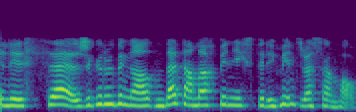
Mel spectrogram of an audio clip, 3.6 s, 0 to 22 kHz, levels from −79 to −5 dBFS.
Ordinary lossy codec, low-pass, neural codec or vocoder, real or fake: none; 5.4 kHz; codec, 16 kHz, 2 kbps, X-Codec, HuBERT features, trained on LibriSpeech; fake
